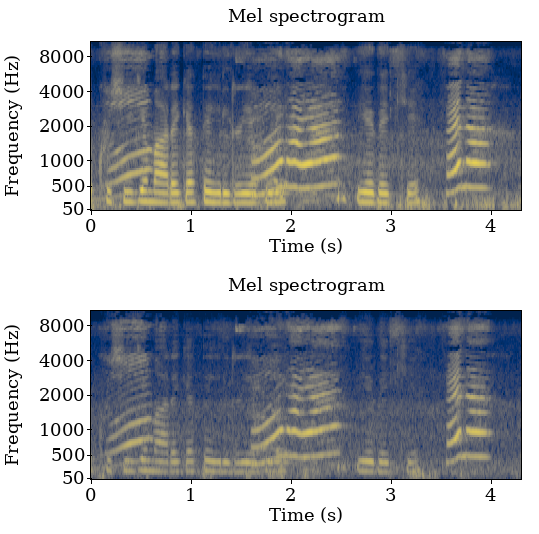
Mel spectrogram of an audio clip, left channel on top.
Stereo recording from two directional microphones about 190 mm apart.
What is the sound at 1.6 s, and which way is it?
Speech, centre (ahead or behind).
